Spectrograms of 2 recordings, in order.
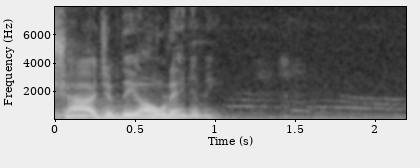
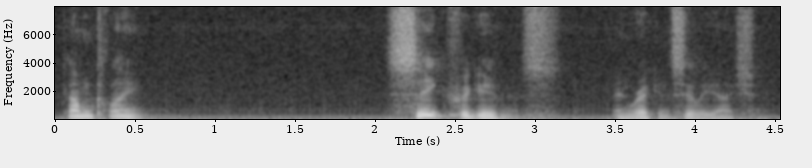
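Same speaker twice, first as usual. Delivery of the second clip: soft, lower, tender call; gentle invitation; 6 semitones lower, 5 dB quieter than usual. Acted. Preacher voicing Jesus calling the weary, soft and tender. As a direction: invite them softly, like a shepherd.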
